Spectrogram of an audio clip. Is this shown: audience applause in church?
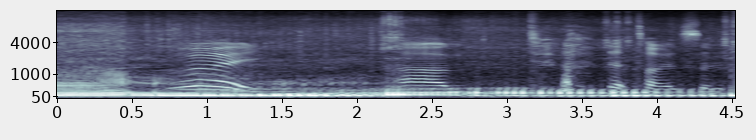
no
